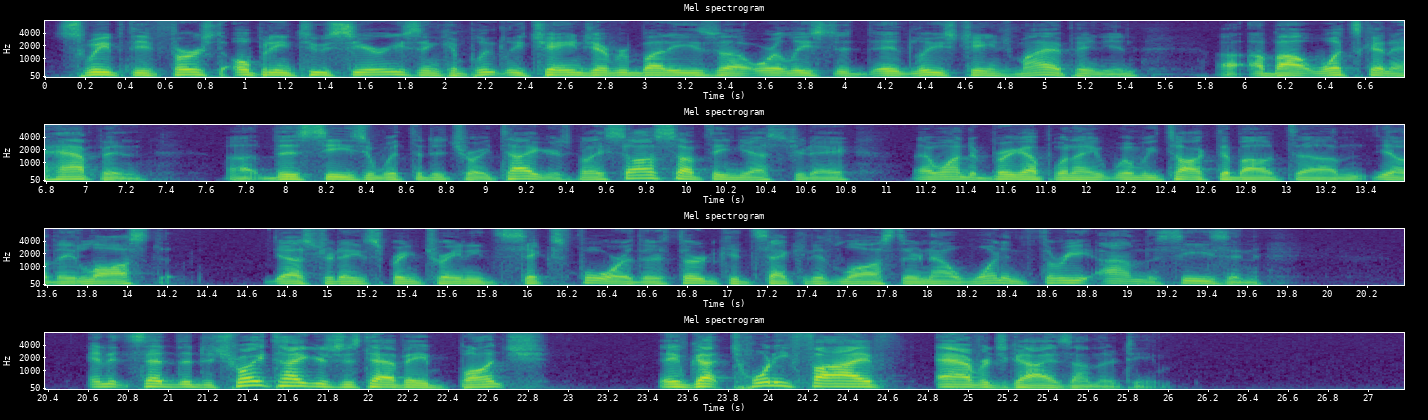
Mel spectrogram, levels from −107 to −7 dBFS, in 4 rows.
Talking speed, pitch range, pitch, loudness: 195 wpm, 100-125 Hz, 115 Hz, -25 LUFS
